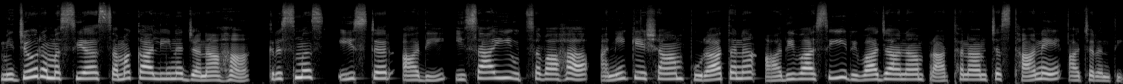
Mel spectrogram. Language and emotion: Sanskrit, neutral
